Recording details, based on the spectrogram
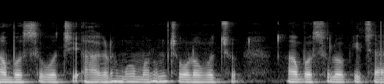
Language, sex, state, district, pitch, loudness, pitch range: Telugu, male, Andhra Pradesh, Chittoor, 115 Hz, -18 LUFS, 110-130 Hz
